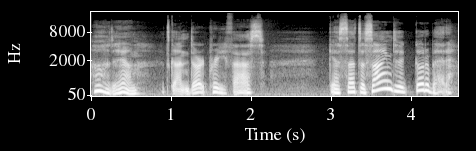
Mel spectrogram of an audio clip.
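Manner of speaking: ordinary delivery, nothing marked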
